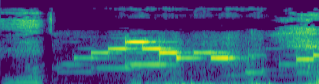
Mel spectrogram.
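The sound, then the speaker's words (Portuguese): A melodic electronic phone or intercom ringtone plays a quick stepping tune of bright tones, fairly loud, announcing that a pizza delivery has arrived, with a brief voice at the start and some low background noise beneath. “É, acontece, a nossa pizza chegou.”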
